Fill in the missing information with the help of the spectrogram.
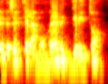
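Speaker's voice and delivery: usual speaking voice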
